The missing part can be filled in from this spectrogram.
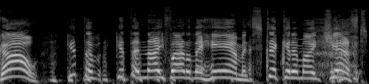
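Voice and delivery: put-on very high, wailing voice of an old woman. After telling someone to go, the speaker slips into an Olivia Soprano impression. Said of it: "I sound like Olivia Soprano".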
